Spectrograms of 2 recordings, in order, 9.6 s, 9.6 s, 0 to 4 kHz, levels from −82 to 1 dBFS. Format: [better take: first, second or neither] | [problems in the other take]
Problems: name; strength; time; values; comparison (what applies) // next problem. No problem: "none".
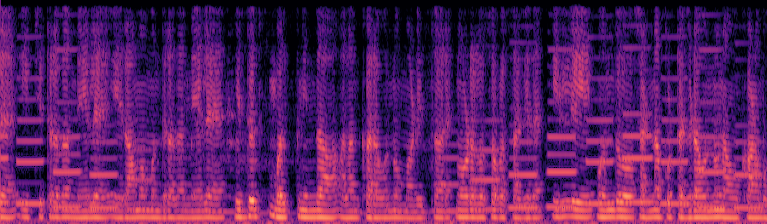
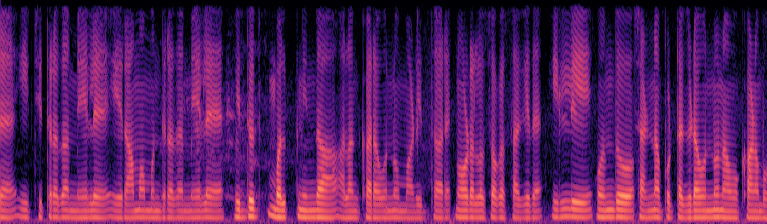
second | background sound (Wind instrument, woodwind instrument); 9 dB below the speech // room echo; dies away in 0.2 s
